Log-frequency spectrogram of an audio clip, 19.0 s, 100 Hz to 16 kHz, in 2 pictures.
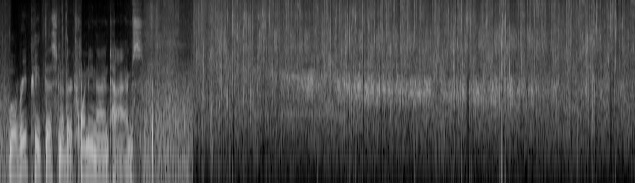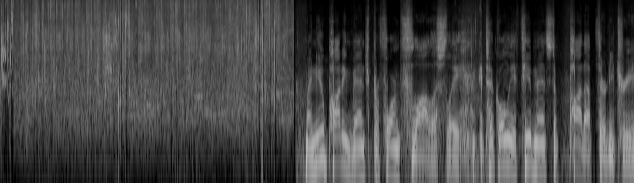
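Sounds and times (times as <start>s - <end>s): potting mix rustling and crackling: 2.1s - 14.0s.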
